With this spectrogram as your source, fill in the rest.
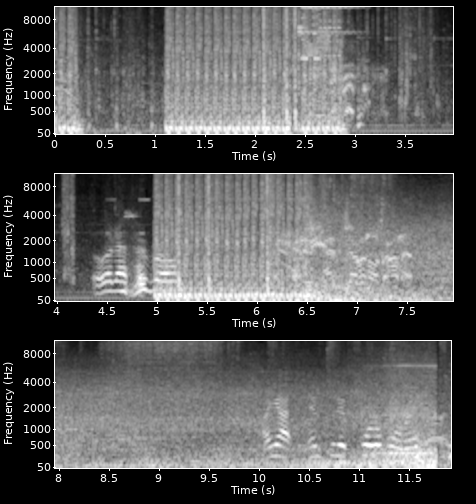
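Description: Rapid gunfire rattles from a rifle.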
